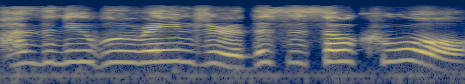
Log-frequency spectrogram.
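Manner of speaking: put-on very high-pitched little kid voice. Speaker mimics the way Justin was talking: Justin's little kid voice. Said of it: "his little kid voice".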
